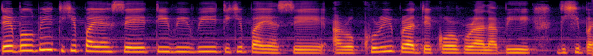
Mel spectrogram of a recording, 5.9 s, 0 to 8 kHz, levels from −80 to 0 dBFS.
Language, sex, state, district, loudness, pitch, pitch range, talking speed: Nagamese, female, Nagaland, Dimapur, -16 LUFS, 215 Hz, 180-245 Hz, 140 wpm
